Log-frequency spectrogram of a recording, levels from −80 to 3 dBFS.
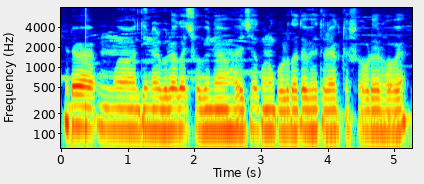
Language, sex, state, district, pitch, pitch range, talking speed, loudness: Bengali, male, West Bengal, North 24 Parganas, 115 Hz, 115-120 Hz, 160 wpm, -16 LUFS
